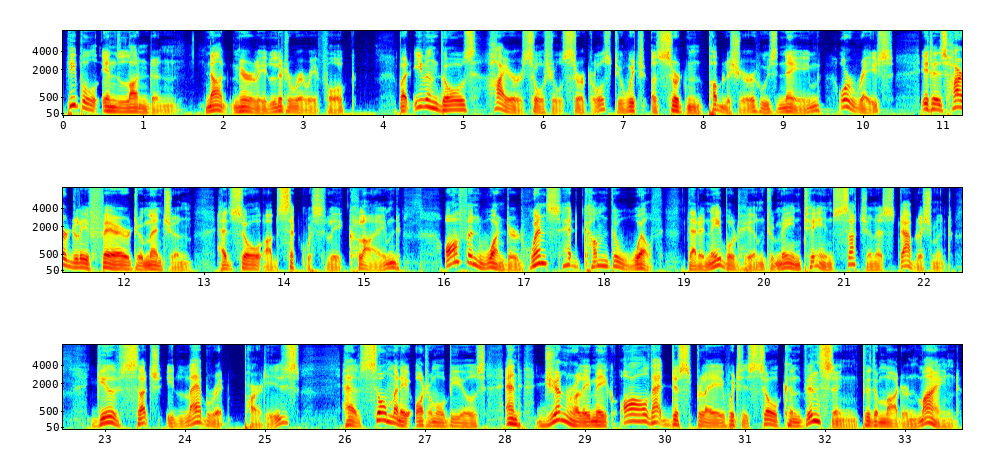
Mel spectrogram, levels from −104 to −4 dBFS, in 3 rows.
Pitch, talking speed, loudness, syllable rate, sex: 110 Hz, 115 wpm, -20 LUFS, 4.1 syllables/s, male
